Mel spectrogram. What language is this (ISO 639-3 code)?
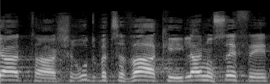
heb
